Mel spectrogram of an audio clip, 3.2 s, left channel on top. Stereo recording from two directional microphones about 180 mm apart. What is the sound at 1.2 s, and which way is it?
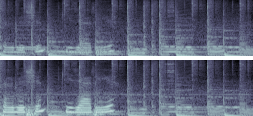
Music, centre (ahead or behind).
